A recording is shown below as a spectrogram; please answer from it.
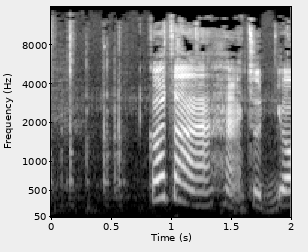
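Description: A few light clicks of a pen being handled on a desk during the first second, then a woman speaking.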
